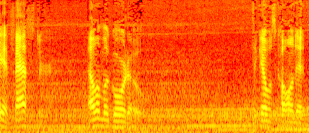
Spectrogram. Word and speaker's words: Alamogordo: Alma Alma Gordo Gordo I think it's called Alamogordo or Alamogordo as opposed to Bordeaux I don't know something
